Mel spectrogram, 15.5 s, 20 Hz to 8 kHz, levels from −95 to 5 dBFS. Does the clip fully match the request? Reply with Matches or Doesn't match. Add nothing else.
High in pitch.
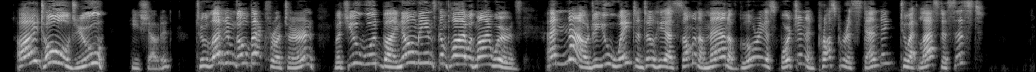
Matches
